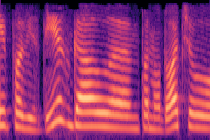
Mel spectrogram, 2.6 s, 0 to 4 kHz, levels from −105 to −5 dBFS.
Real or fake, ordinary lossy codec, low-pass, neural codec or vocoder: fake; MP3, 32 kbps; 3.6 kHz; autoencoder, 48 kHz, 128 numbers a frame, DAC-VAE, trained on Japanese speech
